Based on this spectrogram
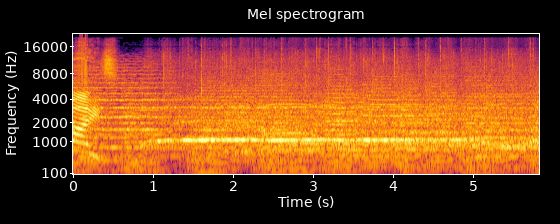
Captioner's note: applause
